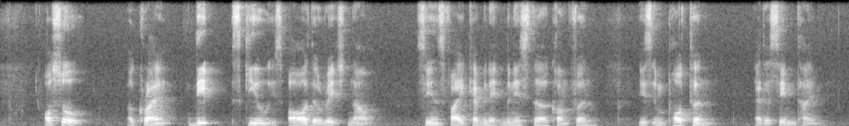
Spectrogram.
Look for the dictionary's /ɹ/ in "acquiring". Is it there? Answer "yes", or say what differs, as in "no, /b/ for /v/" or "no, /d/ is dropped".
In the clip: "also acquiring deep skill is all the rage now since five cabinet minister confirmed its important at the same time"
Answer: no, /ɹ/ is dropped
